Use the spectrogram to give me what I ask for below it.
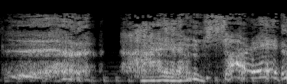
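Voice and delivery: slow, high, strained monster wail; anguished creature. Acted. Game master as Laomi fleeing the whispers, anguished wail. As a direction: drag it out in a tortured creature voice.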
